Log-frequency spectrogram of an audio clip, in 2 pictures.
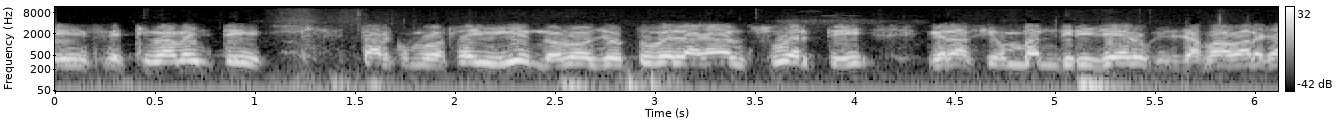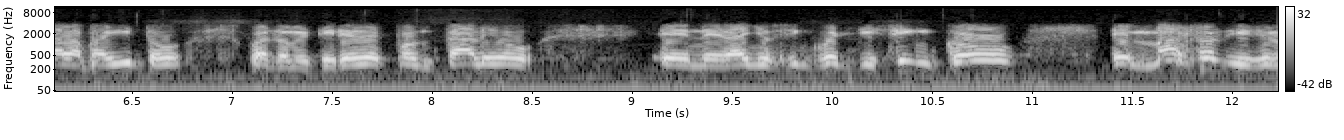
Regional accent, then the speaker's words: Andalusia, Spain; lo que me corresponde a mí como uruguense, yo he vivido de niño, yo que nací en el Artillo, pegando al salado, en el año 39

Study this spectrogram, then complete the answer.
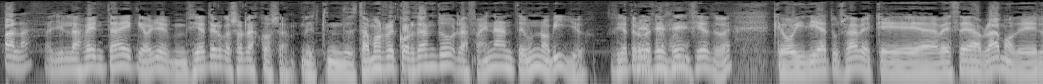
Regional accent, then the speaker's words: Spain; porque seguimos siendo españoles exactamente igual que ayer.

